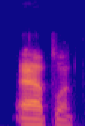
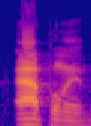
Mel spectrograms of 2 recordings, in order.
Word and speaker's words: Applin: How do you say your last name? Applin. Applin. I feel like Alpha.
